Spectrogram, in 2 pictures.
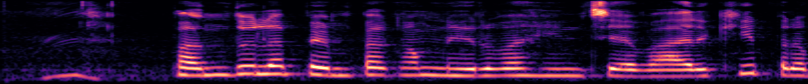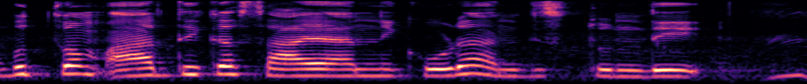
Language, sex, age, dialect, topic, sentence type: Telugu, female, 18-24, Central/Coastal, agriculture, statement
